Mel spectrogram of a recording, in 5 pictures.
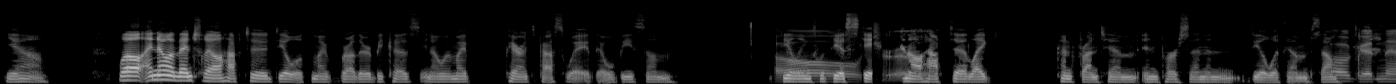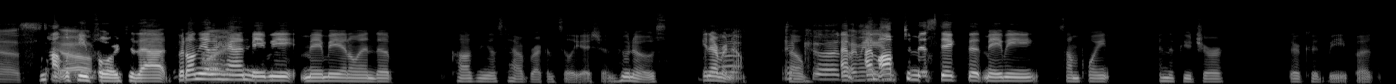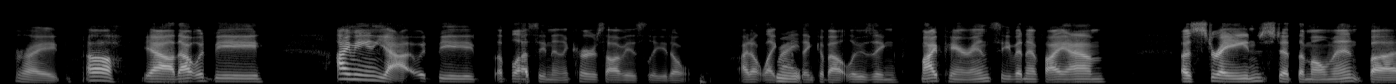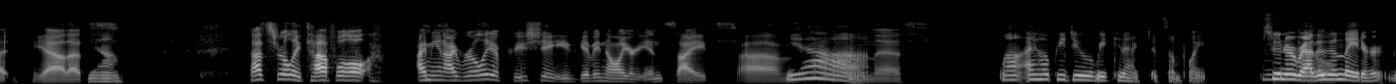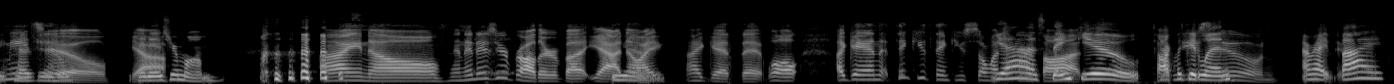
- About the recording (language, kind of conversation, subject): English, unstructured, Can holding onto a memory prevent people from forgiving each other?
- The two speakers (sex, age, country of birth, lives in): female, 45-49, United States, United States; female, 55-59, United States, United States
- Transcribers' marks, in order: other background noise; tapping; laugh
